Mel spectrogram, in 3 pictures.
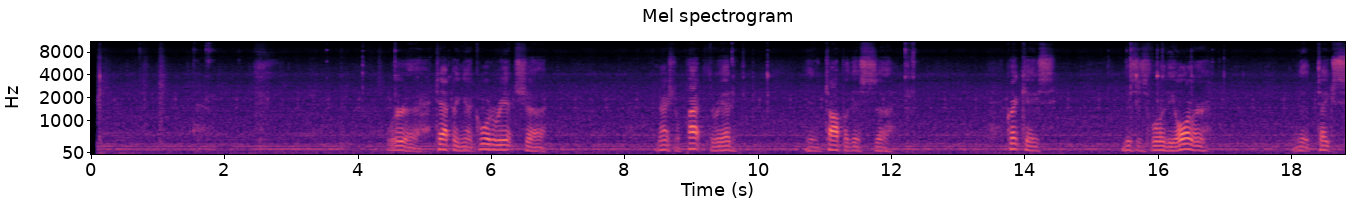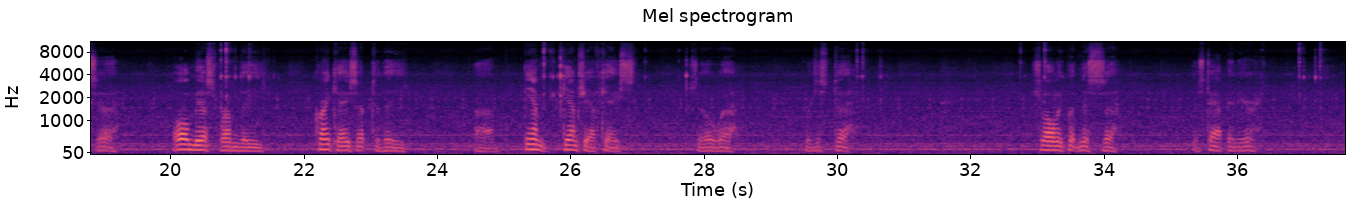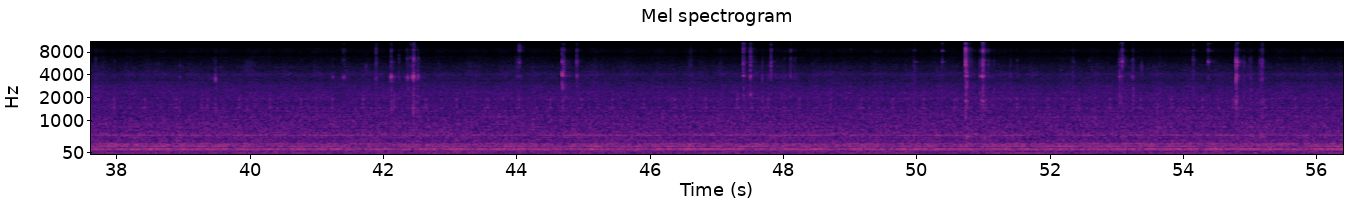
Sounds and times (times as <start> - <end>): Speech: 4.4 - 6.9, 8.5 - 9.7, 10.7 - 12.1, 13.7 - 14.5, 15.5 - 16.8, 18.0 - 19.3, 20.0 - 21.5, 22.2 - 23.6, 24.6 - 27.0, 27.8 - 28.6, 29.5 - 30.4, 33.0 - 34.3, 35.3 - 36.4.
